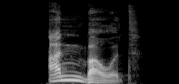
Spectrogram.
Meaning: inflection of anbauen: 1. third-person singular dependent present 2. second-person plural dependent present
- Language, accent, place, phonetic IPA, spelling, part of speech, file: German, Germany, Berlin, [ˈanˌbaʊ̯t], anbaut, verb, De-anbaut.ogg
